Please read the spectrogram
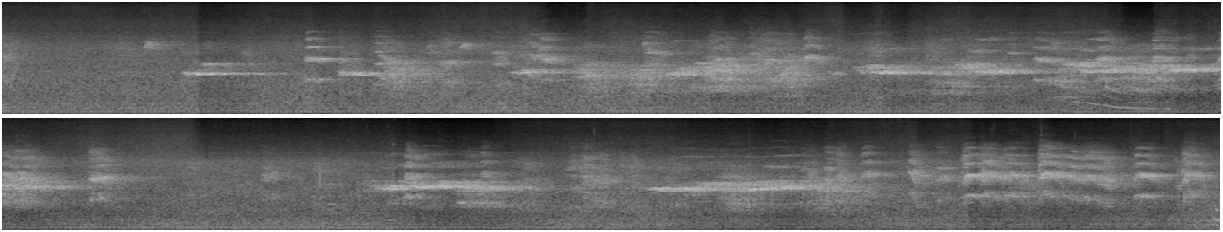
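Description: Bird-like whistled calls repeating: held notes of up to about a second, mixed with shorter chirps, over a faint steady hum.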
